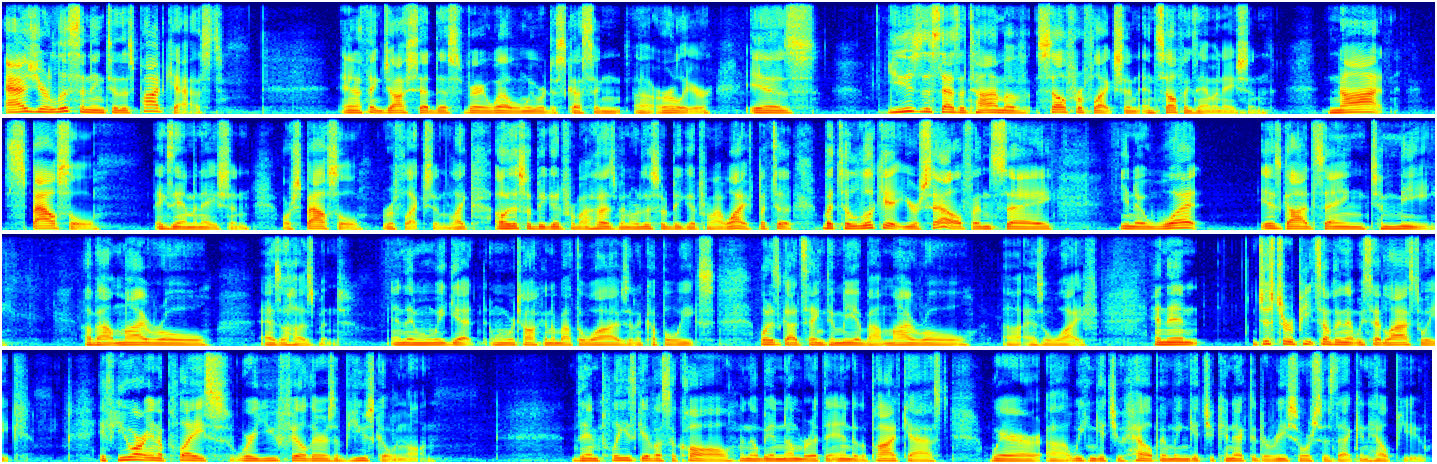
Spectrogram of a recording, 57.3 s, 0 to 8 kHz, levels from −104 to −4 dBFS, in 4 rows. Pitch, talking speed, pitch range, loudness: 130 Hz, 175 wpm, 120-150 Hz, -26 LUFS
